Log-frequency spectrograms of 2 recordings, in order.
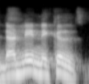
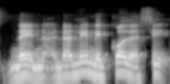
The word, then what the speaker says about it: Dudley Nichols: Are you sure he's called that? Because the way you pronounced it, I think his name is something else. – Dudley Nichols. Dudley Nichols. N I C H O L.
